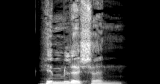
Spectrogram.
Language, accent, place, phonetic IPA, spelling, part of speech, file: German, Germany, Berlin, [ˈhɪmlɪʃn̩], himmlischen, adjective, De-himmlischen.ogg
- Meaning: inflection of himmlisch: 1. strong genitive masculine/neuter singular 2. weak/mixed genitive/dative all-gender singular 3. strong/weak/mixed accusative masculine singular 4. strong dative plural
